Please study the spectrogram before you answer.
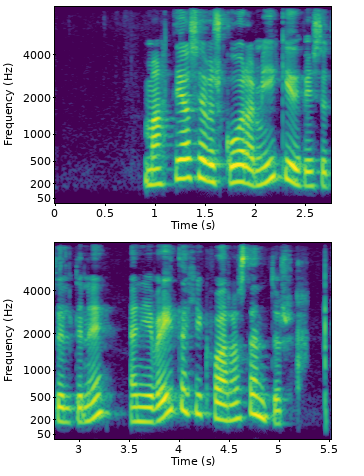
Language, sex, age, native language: Icelandic, female, 40-49, Icelandic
